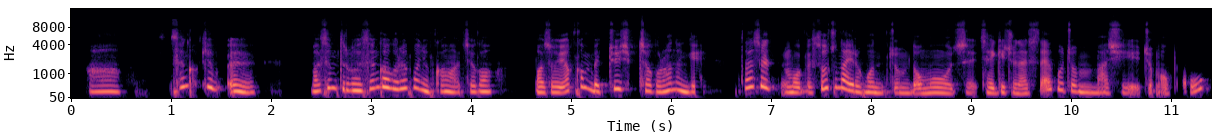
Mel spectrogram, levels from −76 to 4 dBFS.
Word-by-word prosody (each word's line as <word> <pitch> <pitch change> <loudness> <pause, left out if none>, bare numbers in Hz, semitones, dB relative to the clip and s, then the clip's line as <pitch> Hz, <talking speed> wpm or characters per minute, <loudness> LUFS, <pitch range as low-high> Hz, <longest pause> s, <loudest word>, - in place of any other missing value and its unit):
아 215 -1 -1 0.5
생각해 370 -3 0
예 200 -4 +4 0.5
말씀 235 +10 0
들으면서 250 -5 +3
생각을 325 -2 +4
해 - - +4
보니까 225 - +1
제가 215 0 +1 0.4
맞아요 190 0 +2
약간 320 - 0
맥주에 230 +7 +2
집착을 235 -7 -1
하는 250 -4 +3
게 205 0 -1 0.5
사실 370 -1 +2
뭐 190 -2 +2
매 200 - -5
소주나 330 - +2
이런 205 -5 +3
건 185 -3 +1
좀 175 -2 -4
너무 170 +1 +1
제 - - -8
제 175 -2 0
기준에 165 -4 -2
세고 285 - -2
좀 200 -6 -1
맛이 180 -1 -5
좀 - - -7
없고 330 -10 -5
220 Hz, 315 characters per minute, -23 LUFS, 195-310 Hz, 0.5 s, 예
